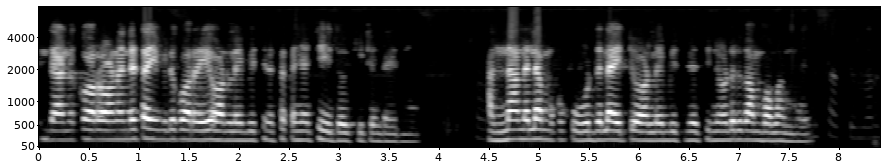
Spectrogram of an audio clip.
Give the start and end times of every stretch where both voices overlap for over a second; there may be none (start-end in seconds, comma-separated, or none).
none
